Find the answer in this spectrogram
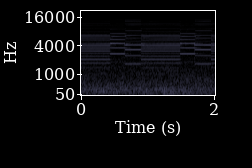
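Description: Small passive piezo buzzer module driven by an Arduino, beeping a steady electronic tone that switches back and forth between two pitches several times a second as the sketch steps through different frequencies.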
